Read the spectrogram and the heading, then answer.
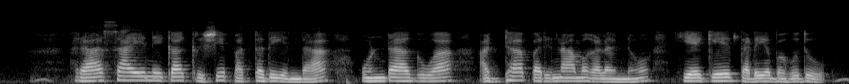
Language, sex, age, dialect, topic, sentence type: Kannada, female, 46-50, Mysore Kannada, agriculture, question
